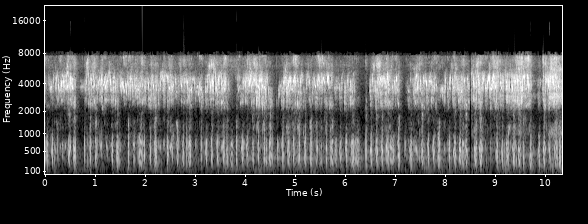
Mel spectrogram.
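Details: Black storks on an oak nest in Poland, 19 June 2017, nest camera, during feeding by the female and chasing off an intruder; long unbroken stream of fast, dry, ticking pulses over a wheezy hiss, with only brief pauses.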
